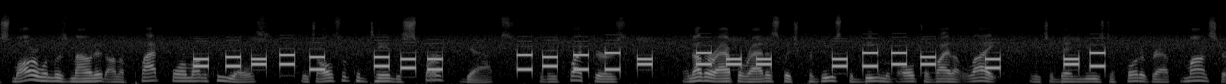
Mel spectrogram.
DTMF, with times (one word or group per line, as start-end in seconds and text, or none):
1.9-3.2 78*#2
3.7-4.4 841
5.2-6.5 383A*
7.0-7.7 D**
8.3-9.4 7CD0
9.9-10.0 4
10.6-11.0 *C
